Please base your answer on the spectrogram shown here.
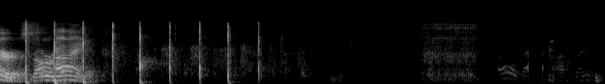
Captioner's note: people clapping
